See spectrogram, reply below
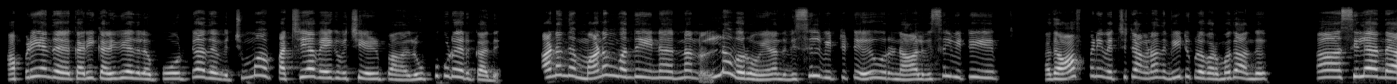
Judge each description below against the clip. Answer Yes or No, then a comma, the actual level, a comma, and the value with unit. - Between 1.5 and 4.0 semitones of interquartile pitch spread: No, average, 5.2 semitones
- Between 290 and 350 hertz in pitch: Yes, very high, 295 Hz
